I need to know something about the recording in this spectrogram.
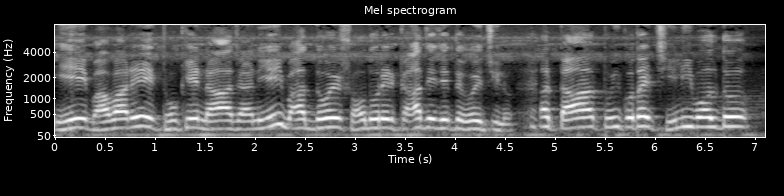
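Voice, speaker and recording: A man's voice: high-pitched, fairly even intonation, a little slow, darkish tone, a little hiss or hum. A man playing an evasive, irritable elder brother in a horror audio drama, scolding and insistent. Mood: feigned casualness. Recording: music under the voice.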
